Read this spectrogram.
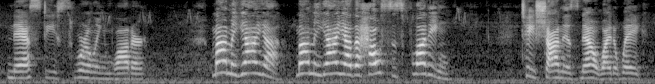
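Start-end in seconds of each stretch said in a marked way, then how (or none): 2.6-5.6 high, loud panicked calling; shouting in terror; panicked scream. A narrator's reading. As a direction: scream for grandma as the water rises. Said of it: "I look down the stairwell and scream".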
